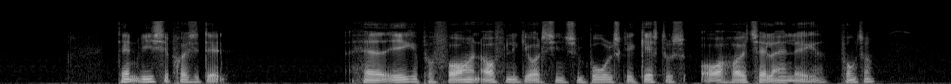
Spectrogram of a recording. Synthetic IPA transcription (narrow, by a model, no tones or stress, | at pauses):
d̥enʋisəpʰʁɛs̬id̥en̰d̥ | hæð̞̩ˠe̝ɡ̥əpʰɒ̽fɒːhɒ̽n̰ɒ̽fn̩d̥liɡ̥jo̝ɐ̰d̥sinsymb̥o̝̰ːlsɡ̥əɡ̥esd̥usʔɒʊɐɦɒ̽ɪt͡sʰɛːlɐænlḛɡ̥ð̩ˠpʰɔ̽ŋt͡sʰom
